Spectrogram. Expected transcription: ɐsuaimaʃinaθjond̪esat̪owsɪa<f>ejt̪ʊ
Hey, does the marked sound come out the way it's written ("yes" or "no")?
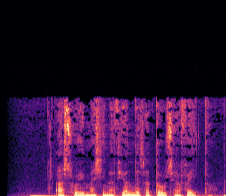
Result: yes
